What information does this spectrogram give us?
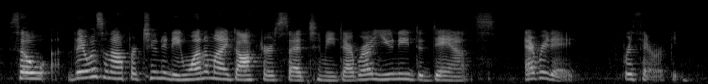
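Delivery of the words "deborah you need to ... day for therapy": ordinary talk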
